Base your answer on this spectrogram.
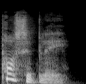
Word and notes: possibly: British English

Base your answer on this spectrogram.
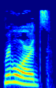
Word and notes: rewards: British English

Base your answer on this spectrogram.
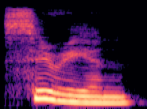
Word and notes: syrian: British English

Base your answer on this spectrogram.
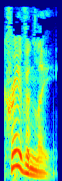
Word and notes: cravenly: British English

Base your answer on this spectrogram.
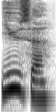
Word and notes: user: British English

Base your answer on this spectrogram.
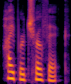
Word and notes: hypertrophic: American English

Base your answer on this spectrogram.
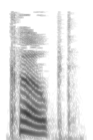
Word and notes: coped: British English

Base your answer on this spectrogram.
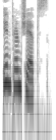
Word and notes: internships: British English

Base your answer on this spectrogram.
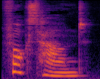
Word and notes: foxhound: British English

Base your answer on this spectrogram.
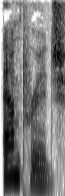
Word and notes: amperage: American English

